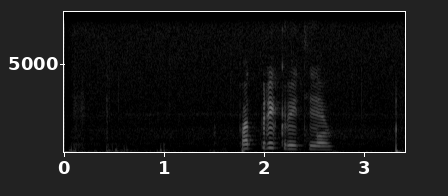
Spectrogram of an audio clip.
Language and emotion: Russian, neutral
